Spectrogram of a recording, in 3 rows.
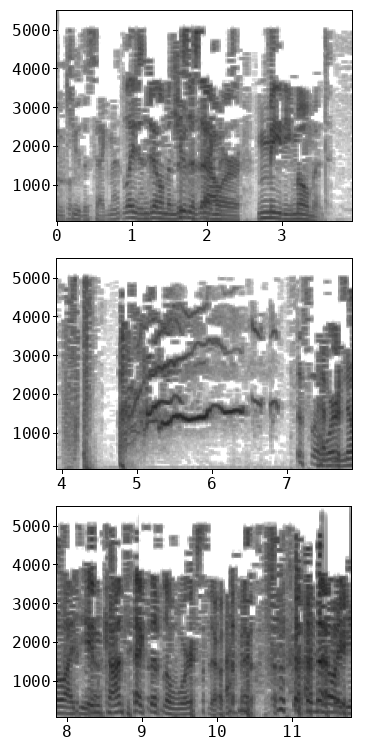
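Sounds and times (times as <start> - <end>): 
speech: 0.0 - 4.4, 7.1 - 11.7
punch to the stomach sound effect: 4.0 - 4.6
laughter: 4.8 - 11.7.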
